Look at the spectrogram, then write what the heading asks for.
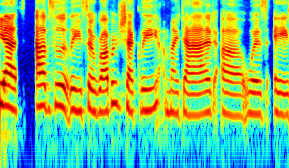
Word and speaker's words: Sheckley: was Robert Sheeley and I hope I got pronounced his name last name correctly yes absolutely absolutely so Robert sheckley my dad uh was a science fiction writer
